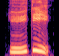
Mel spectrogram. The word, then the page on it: 余地: yú dì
